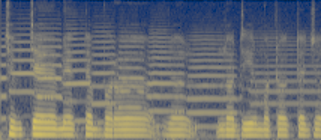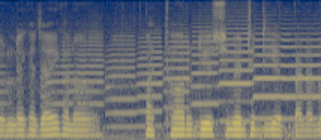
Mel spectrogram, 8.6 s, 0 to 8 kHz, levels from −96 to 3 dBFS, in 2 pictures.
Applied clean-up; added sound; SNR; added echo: none; Trumpet; 10 dB; none.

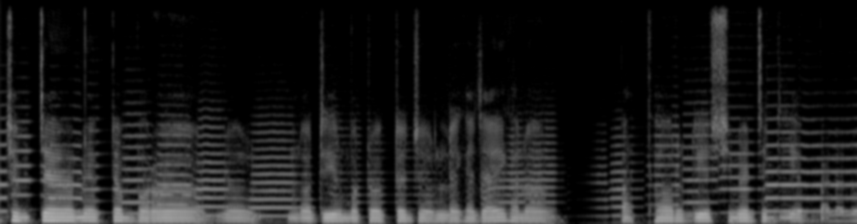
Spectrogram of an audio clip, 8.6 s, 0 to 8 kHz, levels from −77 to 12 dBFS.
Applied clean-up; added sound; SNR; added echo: neural mask model RNNoise.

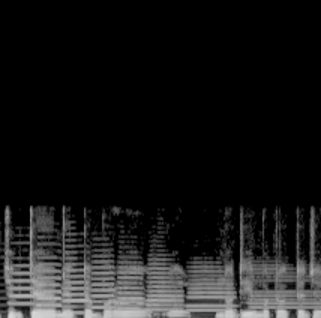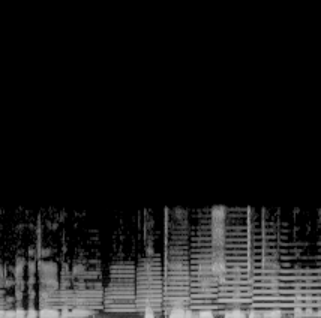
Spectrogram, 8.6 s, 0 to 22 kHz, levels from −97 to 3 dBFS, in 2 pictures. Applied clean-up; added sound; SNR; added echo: classical method spectral subtraction.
